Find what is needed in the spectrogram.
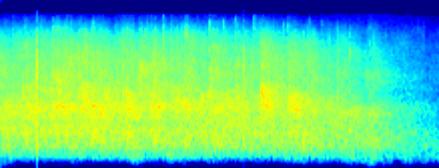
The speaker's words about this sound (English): Let's give all a round of applause.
